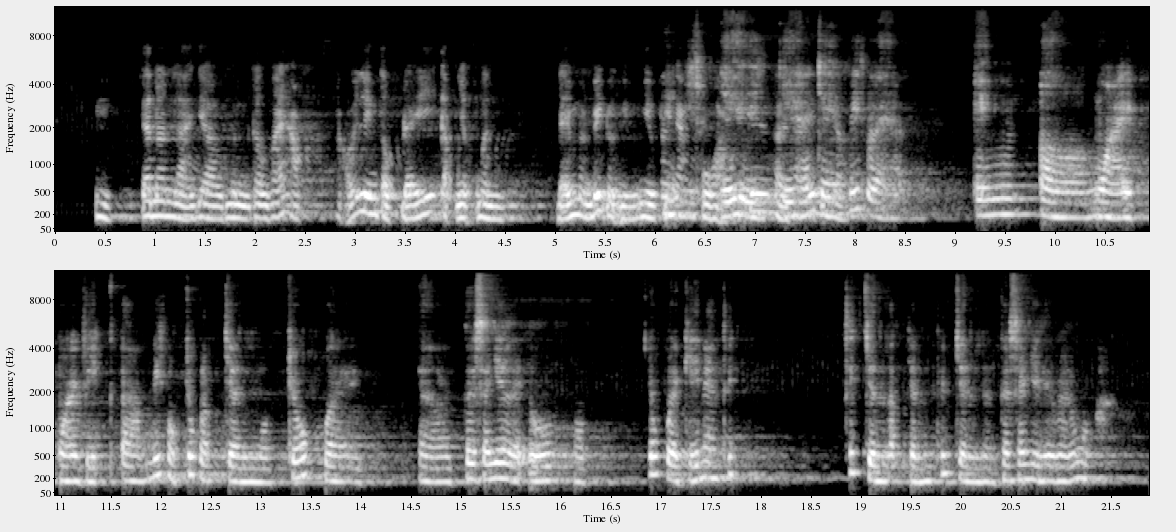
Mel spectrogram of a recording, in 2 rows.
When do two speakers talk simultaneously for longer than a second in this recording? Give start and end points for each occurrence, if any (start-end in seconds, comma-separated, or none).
6.7-7.9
